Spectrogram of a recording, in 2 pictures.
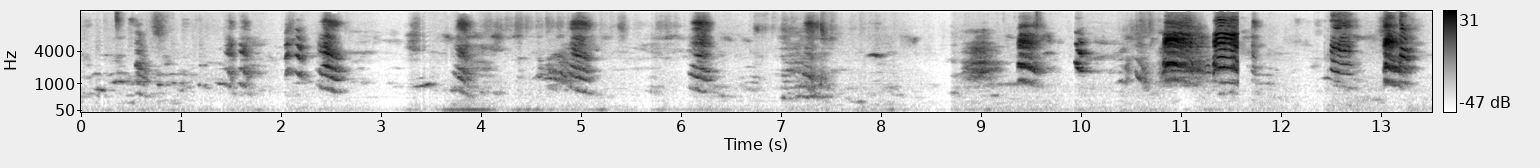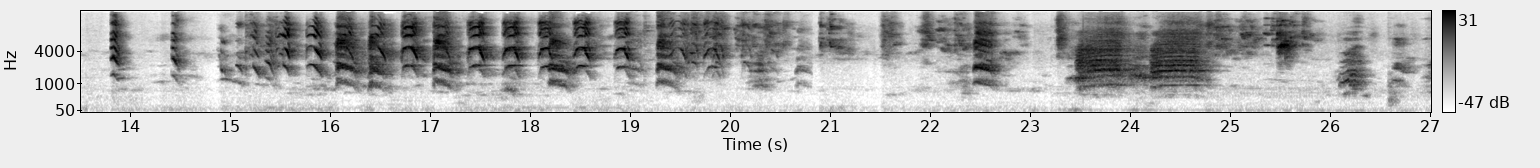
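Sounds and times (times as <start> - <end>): birds squawking: 0.1 - 27.0.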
